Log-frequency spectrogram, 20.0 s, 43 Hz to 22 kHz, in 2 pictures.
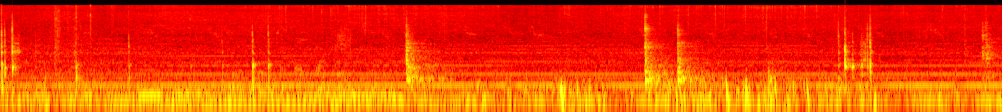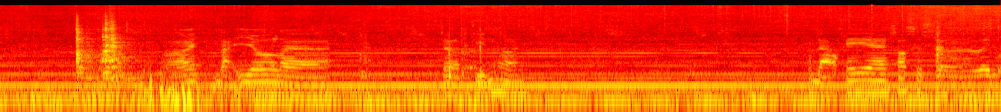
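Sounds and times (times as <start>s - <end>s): low hum: 0.0s - 20.0s
meat sizzling on grill: 0.0s - 20.0s
metal tongs clacking on grill grate: 3.8s - 4.8s, 6.3s - 7.3s, 9.6s - 11.6s, 18.9s - 20.0s.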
